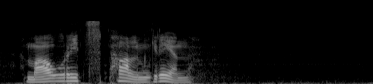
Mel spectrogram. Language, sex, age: Swedish, male, 36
